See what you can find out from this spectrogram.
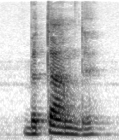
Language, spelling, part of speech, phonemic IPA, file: Dutch, betaamde, verb, /bəˈtamdə/, Nl-betaamde.ogg
- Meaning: inflection of betamen: 1. singular past indicative 2. singular past subjunctive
